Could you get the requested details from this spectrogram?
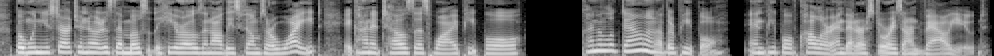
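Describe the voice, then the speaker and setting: A woman talks in a plain, everyday voice at a fairly quick pace. Her medium pitch shows ordinary variation. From Miami, Florida. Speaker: freelance essayist and film critic. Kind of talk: casual chat. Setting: studio.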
